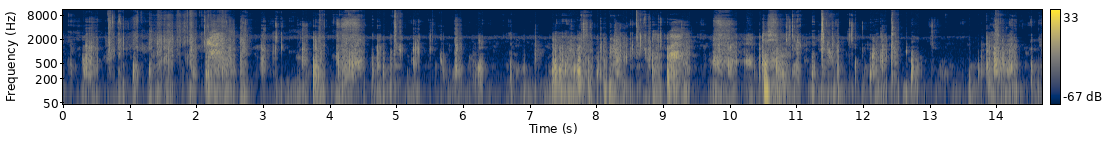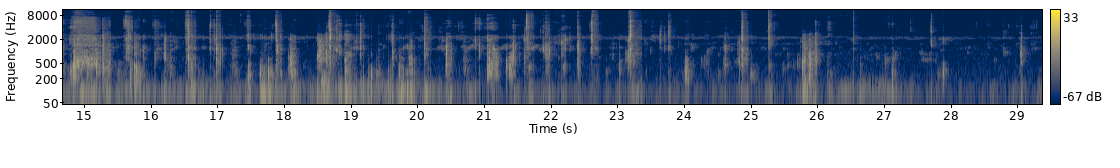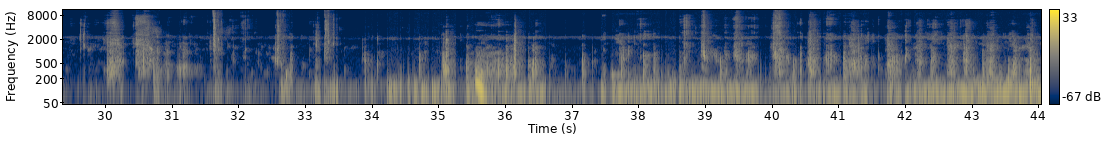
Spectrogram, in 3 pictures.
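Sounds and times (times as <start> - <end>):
chewing and crunching crispy food: 0.0 - 44.0.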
